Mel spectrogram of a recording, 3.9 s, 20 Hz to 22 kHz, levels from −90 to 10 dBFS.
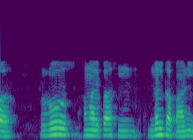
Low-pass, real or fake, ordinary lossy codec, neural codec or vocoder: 3.6 kHz; fake; none; codec, 16 kHz, 16 kbps, FreqCodec, smaller model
